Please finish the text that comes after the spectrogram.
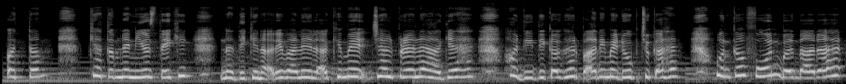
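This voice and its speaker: Determined young daughter-in-law for a cartoon drama, played by a woman: high voice, urgent, caring, music underneath. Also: moderate pace. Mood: resolute. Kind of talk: dramatic Hindi cartoon story acting.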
